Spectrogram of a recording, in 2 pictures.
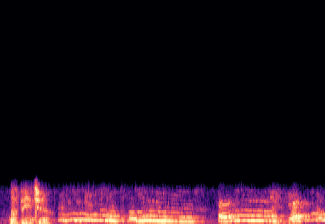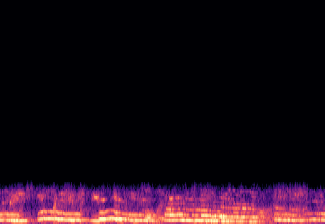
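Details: Banjo the dog cries for his absent owners, who are away in Switzerland: long, wavering, harmonic whines that dip and swoop, following one another with short breaths between, indoors with little else heard.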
